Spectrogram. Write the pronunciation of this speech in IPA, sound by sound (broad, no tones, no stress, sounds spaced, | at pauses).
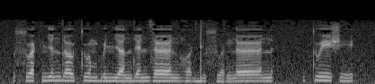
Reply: sʷ a k nʲ a n d ʌː tʷ ʌ m b ɵ nʲ a n d ɛ n z ɜː n ʁʷ a̤ ɡ d e̤ sʷ a̤ ɡ n ɜː n | tʷ eː ʃ e̤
